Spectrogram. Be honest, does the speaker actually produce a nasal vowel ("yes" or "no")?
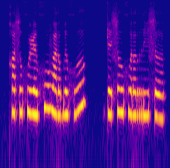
no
